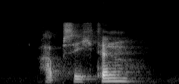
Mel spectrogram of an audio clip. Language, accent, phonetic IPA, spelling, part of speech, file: German, Austria, [ˈapzɪçtn̩], Absichten, noun, De-at-Absichten.ogg
- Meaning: plural of Absicht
